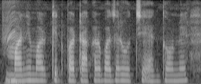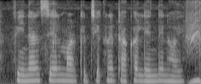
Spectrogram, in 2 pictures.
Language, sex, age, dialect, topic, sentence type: Bengali, female, 18-24, Northern/Varendri, banking, statement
